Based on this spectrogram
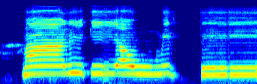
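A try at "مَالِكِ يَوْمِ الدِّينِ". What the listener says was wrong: Ya, ma, itu terlalu lebar dan tidak boleh diangkat. Ma, ya, nadanya diturunin. Maliki yaumiddin. Mengaji itu tidak boleh berbeban. Jadi tidak boleh berbeban. Jadi kayak kita bicara. Maliki yaumiddin.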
